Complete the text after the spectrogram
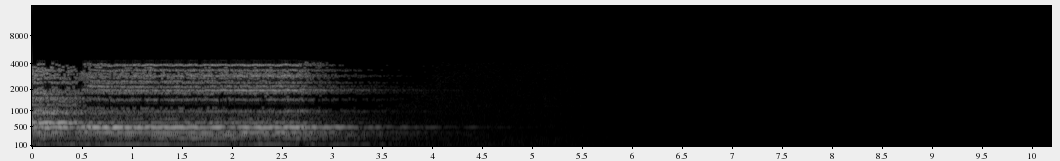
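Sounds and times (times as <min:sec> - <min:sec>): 
Christmas carol: 0:00.0 - 0:04.0.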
